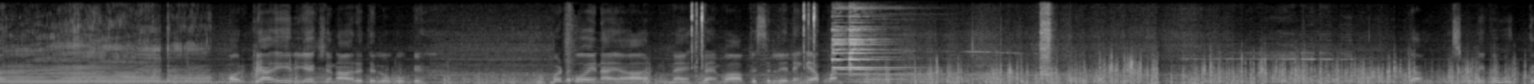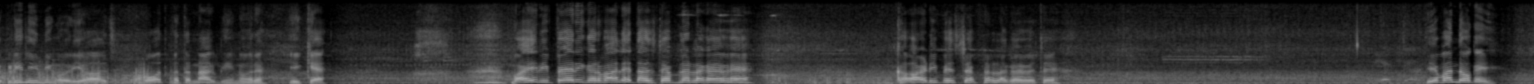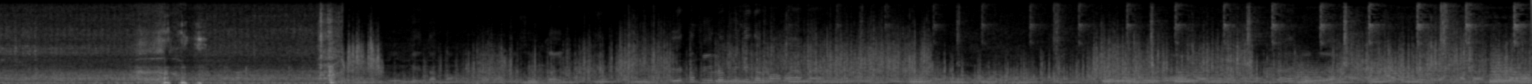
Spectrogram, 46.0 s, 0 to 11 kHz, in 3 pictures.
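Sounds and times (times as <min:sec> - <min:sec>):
engine and road noise: 0:00.0 - 0:46.0
wind rushing over microphone: 0:03.9 - 0:17.4, 0:38.6 - 0:45.3
sharp click: 0:06.9 - 0:07.2.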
